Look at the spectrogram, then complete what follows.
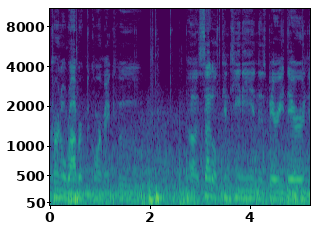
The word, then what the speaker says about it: Cantigny: It's pronounced Cantigny, I think, but a lot of people call it Cantigny.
